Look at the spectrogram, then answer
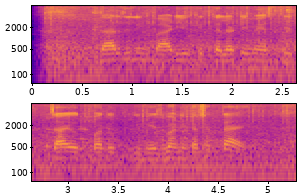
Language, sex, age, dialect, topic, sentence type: Hindi, male, 18-24, Marwari Dhudhari, agriculture, statement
